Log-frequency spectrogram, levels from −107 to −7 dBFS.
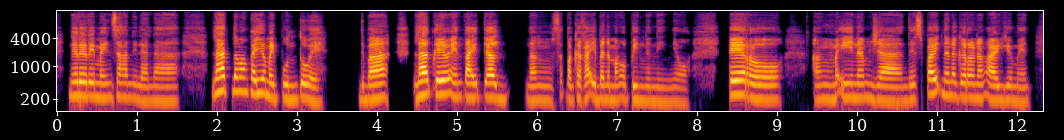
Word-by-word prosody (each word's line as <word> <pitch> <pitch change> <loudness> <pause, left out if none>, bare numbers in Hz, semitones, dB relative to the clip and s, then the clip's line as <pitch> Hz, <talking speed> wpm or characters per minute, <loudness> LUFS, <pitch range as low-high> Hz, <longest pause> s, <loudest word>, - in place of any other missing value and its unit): nire-remind 230 -2 -1
sa 230 0 -2
kanila 200 -4 -9
na, 185 0 -9 0.4
"Lahat 300 +4 +6
naman 300 -1 0
kayo 270 0 +2
may 220 -3 +1
punto, 210 0 -4
eh, 180 -1 -5 0.4
di 200 - -15
ba, 205 +2 +6 0.4
lahat 245 +4 +8
kayo 255 0 +5
entitled 220 -2 +2 0.2
ng 195 0 -8
sa - - -11
pagkakaiba 210 +1 -2
ng 200 -1 -7
mga 205 +2 -5
opinyon 195 -1 -8
ninyo. 180 -1 -15 0.6
Pero 210 -6 +3 0.4
ang 200 0 -9
mainam 220 0 -3
diyan, 190 -2 -2
despite 210 +8 +1
na 245 - -2
nagkaroon 220 -2 -1
ng 210 - -6
argument 190 -2 -3
210 Hz, 150 wpm, -22 LUFS, 195-230 Hz, 0.6 s, lahat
